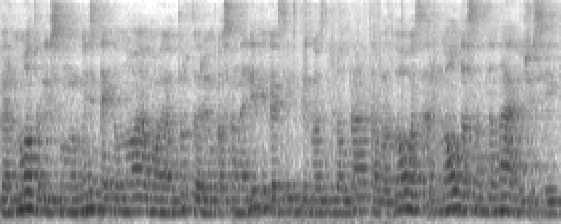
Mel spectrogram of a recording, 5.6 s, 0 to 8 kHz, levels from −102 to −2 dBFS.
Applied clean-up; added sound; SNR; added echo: neural separator model SepFormer DNS4.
